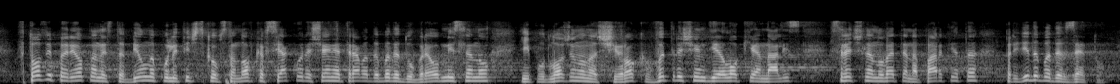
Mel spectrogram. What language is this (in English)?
Bulgarian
